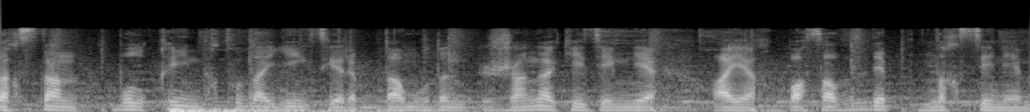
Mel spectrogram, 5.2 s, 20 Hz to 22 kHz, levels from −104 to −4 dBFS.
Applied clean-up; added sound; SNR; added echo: none; Boom; 1 dB; none.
